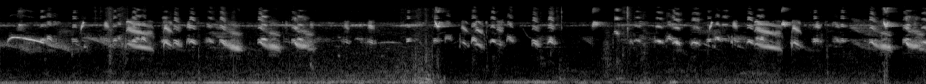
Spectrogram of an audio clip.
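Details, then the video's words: Singing male green-winged saltator (trinca-ferro macheando) warming up: long stretches of rapid chirps and descending whistles, a brief pause near four seconds with a soft thump, then more dense phrases over a steady high whine. "Trinca-ferro Macheando 🔥 Trinca ferro cantando Para Esquentar Trinca ferro Trinca-ferro Macheando"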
